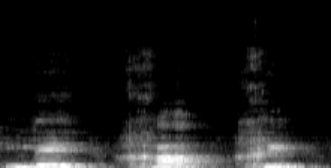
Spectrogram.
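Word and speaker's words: Lehahiah: Alors, ça s'écrit L-E-H-A. Donc là, tu prononces R. L'Era. H-I. L'Erari. Et A-H. L'Erari-Har.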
